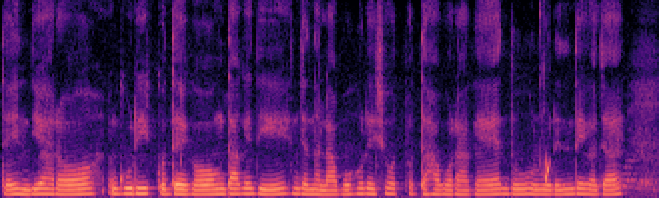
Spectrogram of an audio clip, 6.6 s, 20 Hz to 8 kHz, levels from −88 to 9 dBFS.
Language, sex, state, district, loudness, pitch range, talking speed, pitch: Chakma, female, Tripura, Dhalai, -17 LUFS, 195-210 Hz, 145 wpm, 200 Hz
